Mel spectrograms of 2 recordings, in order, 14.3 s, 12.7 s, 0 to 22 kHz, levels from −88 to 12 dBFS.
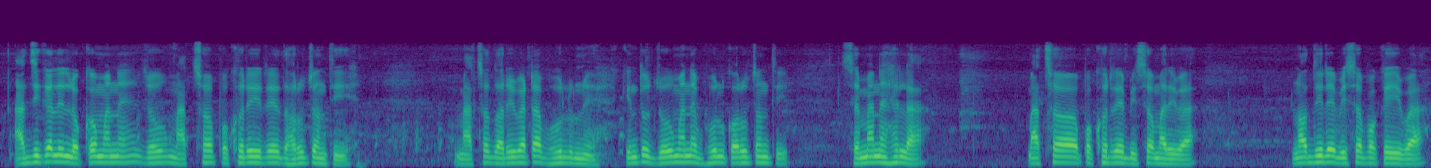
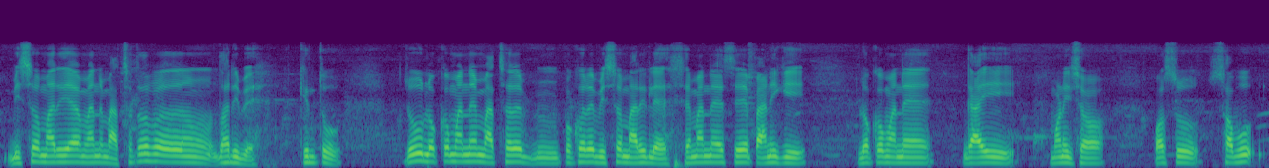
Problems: background sounds at intervals, background conversations at intervals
